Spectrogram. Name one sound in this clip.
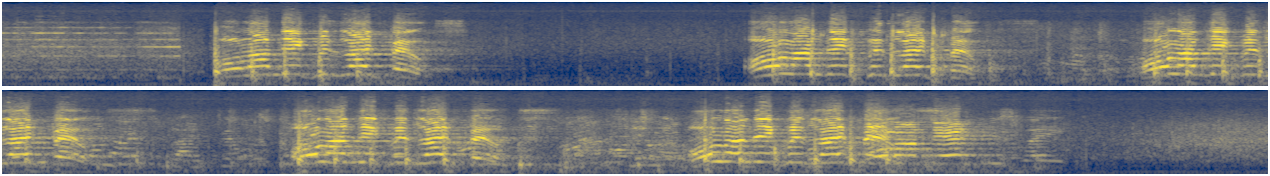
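A middle-aged woman shouts loudly and excitedly nearby.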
